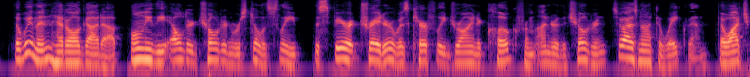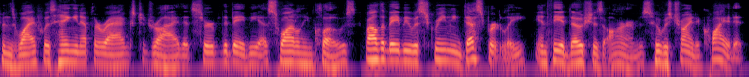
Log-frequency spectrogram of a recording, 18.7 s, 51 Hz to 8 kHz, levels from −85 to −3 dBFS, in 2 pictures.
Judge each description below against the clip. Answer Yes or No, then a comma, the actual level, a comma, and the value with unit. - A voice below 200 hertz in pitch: Yes, low, 135 Hz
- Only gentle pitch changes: No, average, 3.7 semitones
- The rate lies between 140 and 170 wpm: No, average, 200 wpm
